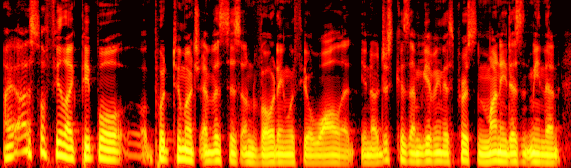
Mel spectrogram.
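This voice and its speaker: A young man co-hosts a podcast with a wry, low-key delivery that slides into jokes. His voice sits a little low and sounds dry and close to the mic. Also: expressive, fast talker, dark tone, no echo. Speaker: podcast co-host. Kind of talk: casual podcast chat.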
